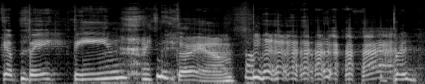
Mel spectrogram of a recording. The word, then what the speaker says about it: Biehn: Michael Bean, homie. Is that how we say his name? Bean.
